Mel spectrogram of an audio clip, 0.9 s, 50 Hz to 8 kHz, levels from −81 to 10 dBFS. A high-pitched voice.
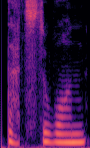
No: medium, 170 Hz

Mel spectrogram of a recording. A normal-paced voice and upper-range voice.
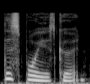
No: fast, 265 wpm; high, 195 Hz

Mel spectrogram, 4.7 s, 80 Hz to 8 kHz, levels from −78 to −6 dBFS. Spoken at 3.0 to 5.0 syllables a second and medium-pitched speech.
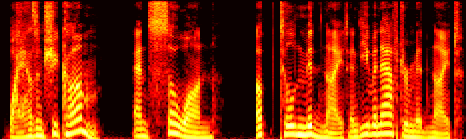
Yes: 4.7 syllables/s; medium, 145 Hz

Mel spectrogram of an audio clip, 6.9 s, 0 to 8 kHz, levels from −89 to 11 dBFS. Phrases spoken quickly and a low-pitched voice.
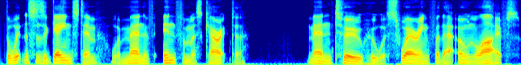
No: average, 155 wpm; low, 100 Hz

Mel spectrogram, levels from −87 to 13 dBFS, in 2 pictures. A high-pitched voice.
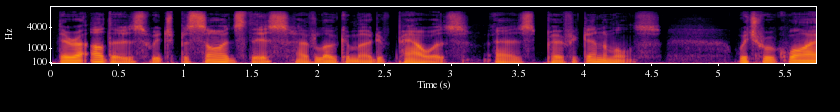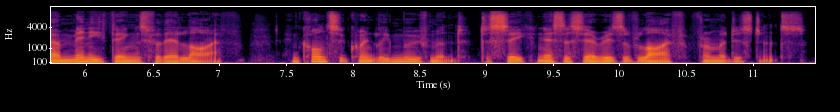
No: low, 100 Hz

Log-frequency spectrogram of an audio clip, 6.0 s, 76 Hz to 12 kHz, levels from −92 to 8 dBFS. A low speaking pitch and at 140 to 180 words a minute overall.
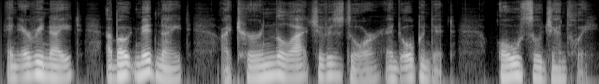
Yes: low, 105 Hz; average, 170 wpm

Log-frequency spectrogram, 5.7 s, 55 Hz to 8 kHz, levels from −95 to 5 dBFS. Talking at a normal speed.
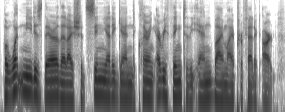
No: fast, 210 wpm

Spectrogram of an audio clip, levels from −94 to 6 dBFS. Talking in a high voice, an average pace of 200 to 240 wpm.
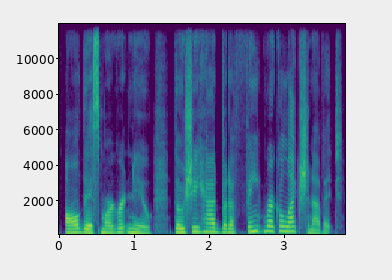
Yes: high, 220 Hz; fast, 205 wpm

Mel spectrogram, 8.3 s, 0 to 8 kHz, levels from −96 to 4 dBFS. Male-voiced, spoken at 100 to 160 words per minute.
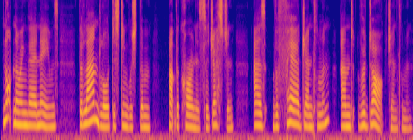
No: female; average, 145 wpm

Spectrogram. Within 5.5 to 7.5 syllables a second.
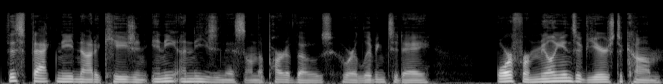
Yes: 5.7 syllables/s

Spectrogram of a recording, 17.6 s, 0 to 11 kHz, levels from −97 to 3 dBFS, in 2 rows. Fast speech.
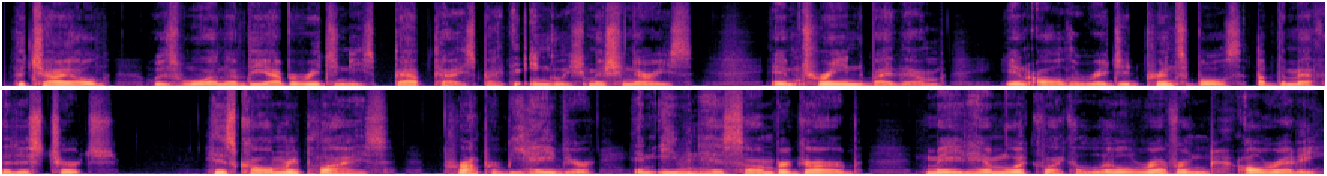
No: average, 145 wpm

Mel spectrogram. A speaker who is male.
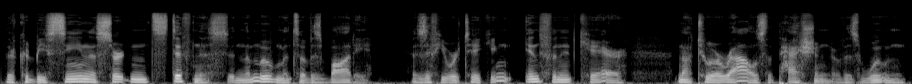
Yes: male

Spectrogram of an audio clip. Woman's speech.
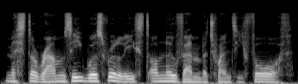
No: male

